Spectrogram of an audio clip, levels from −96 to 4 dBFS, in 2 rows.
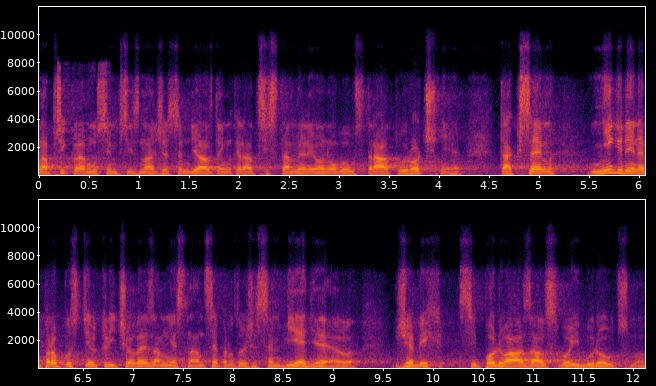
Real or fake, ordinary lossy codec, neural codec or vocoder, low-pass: real; Opus, 16 kbps; none; 7.2 kHz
